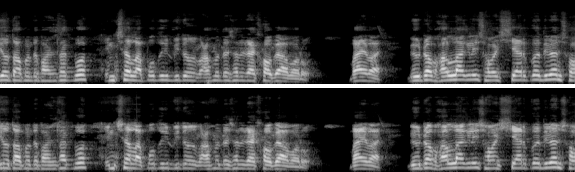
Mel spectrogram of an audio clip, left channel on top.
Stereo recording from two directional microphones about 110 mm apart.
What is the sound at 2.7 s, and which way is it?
Speech, 15° left (ahead or behind).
